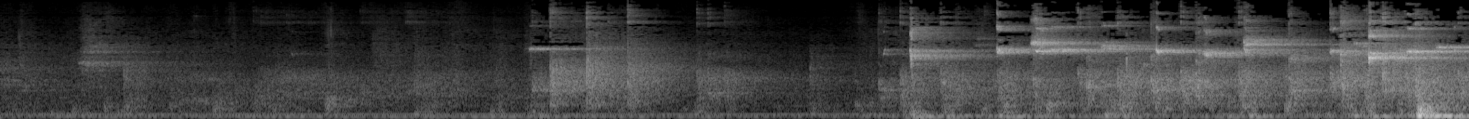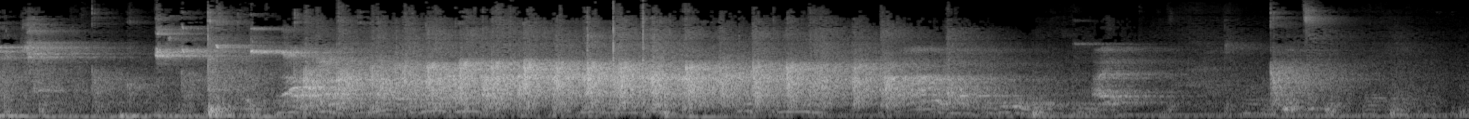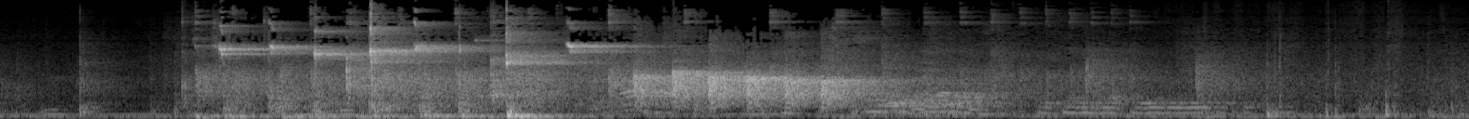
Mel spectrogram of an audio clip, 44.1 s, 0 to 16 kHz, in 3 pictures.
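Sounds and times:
crowd applauding: 17.8s - 23.8s.

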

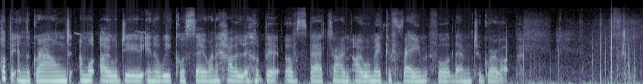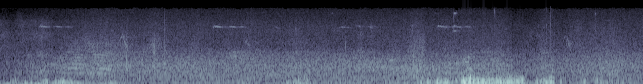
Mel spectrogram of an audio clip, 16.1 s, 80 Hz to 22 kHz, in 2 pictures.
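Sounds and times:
bird chirps: 10.6s - 11.6s, 12.2s - 14.0s.

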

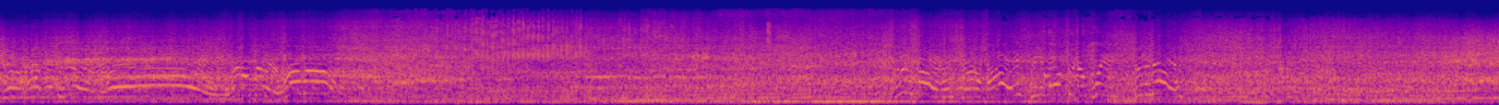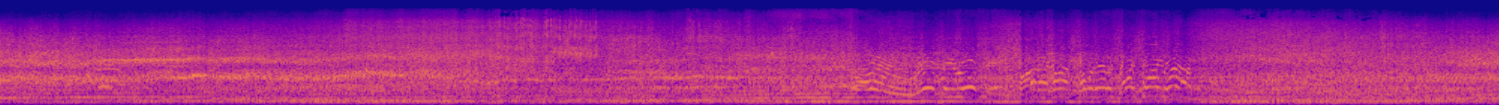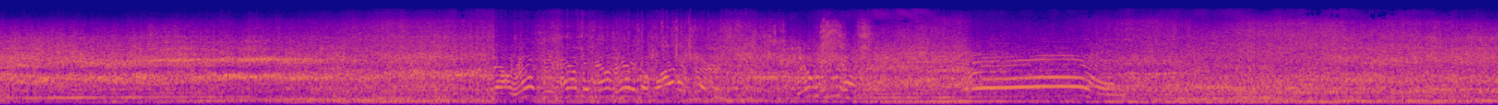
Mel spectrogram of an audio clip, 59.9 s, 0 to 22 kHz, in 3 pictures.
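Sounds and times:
race car engines at high revs: 0.0s - 59.9s
tire squeal: 0.0s - 59.9s.

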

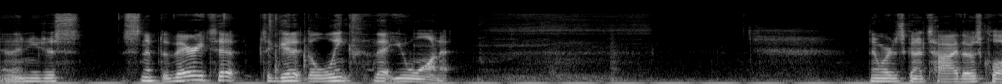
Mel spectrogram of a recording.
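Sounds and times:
pulsing low hum: 3.6s - 8.9s.

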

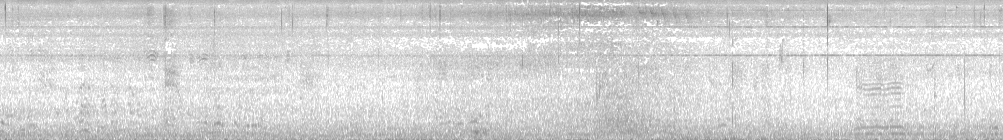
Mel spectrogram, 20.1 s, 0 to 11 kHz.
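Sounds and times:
insect drone: 0.0s - 20.0s
soft hiss: 0.0s - 20.0s.

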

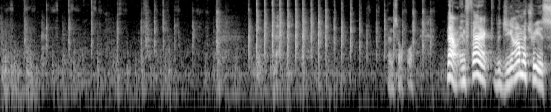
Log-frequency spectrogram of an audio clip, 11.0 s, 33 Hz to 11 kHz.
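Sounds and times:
chalk scratching on blackboard: 0.0s - 4.4s, 5.0s - 8.7s
chalk tapping on blackboard: 0.0s - 8.8s.

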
